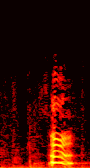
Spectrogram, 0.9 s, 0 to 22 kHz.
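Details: Single short voiced hiccup with a sudden catch of breath, during a long bout of hiccups lasting about 15 minutes; hiccup.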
